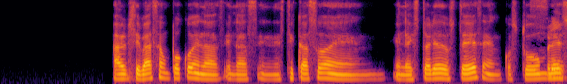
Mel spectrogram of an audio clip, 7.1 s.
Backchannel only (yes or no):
yes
